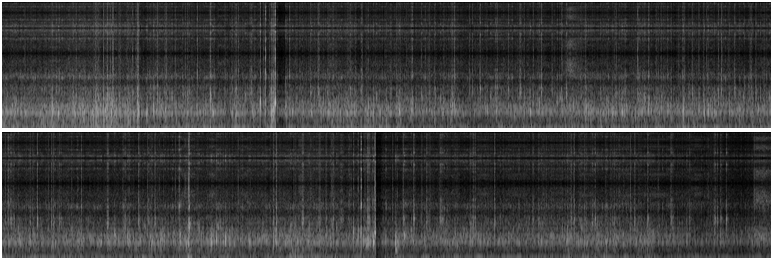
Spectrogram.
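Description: Mountain bike rolling over a rough dirt trail, picked up through a handlebar-mounted GoPro that carries the sound of the frame: a continuous rattling rumble of tyres, chain and frame, with two sharp knocks, one about five seconds in and another about two-thirds of the way through.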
